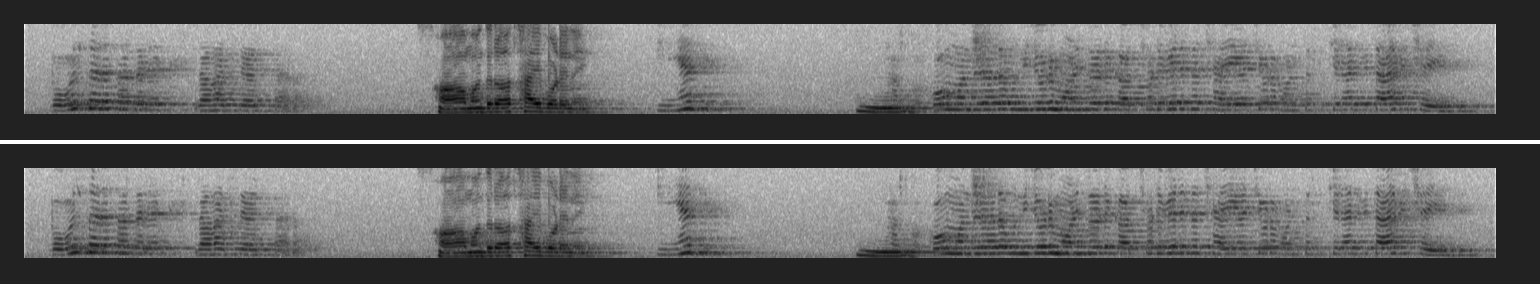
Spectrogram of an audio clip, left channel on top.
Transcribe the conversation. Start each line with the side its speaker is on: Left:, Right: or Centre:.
Right: ବହୁତ ସାରା ତା ଦେରେ ରହସ୍ୟ ଅଛି ତାର।
Left: ହଁ ମନ୍ଦିର ଛାଇ ପଡ଼େନି।
Right: ନିହାତି
Left: ହୁଁ
Right: ଭାବ କୋଉ ମନ୍ଦିର ନିଜ ଗୋଟେ ମଣିଷ ଗୋଟେ ଗଛଟେ ବି ହେଲେ ତା ଛାଇ ଅଛି ଗୋଟେ ମଣିଷ ଟେ ଛିଡା ହେଲେ ବି ତାର ବି ଛାଇ ଅଛି।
